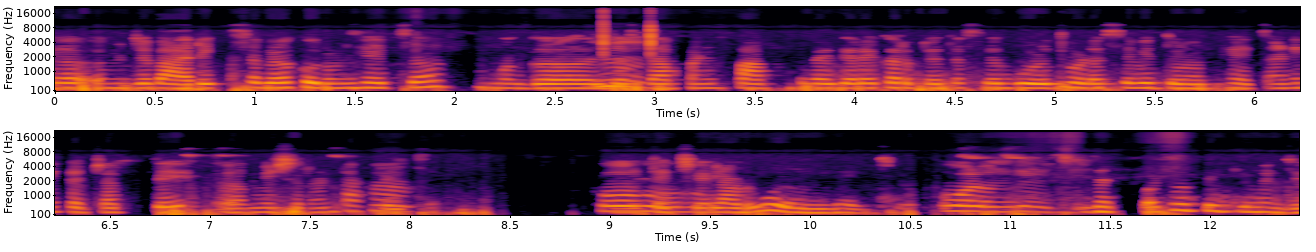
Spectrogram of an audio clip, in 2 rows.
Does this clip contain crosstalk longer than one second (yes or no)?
no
